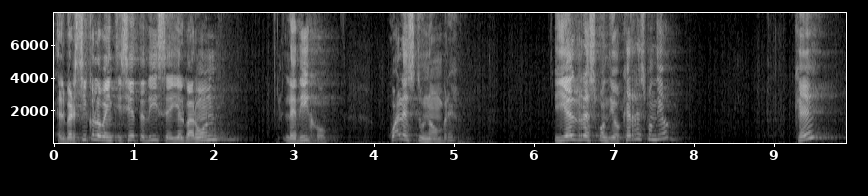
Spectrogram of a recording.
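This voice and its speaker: High-voiced man preaching a sermon. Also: lively intonation, takes it slowly, long pauses, pushed and bright. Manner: earnest, rising to fervent pleading. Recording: long hall reverb.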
